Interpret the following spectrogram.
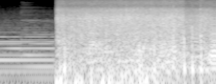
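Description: Soft background music with long held notes cuts off suddenly about half a second in. It gives way to loud, steady rushing noise from the live recording, like wind on the microphone or running water.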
